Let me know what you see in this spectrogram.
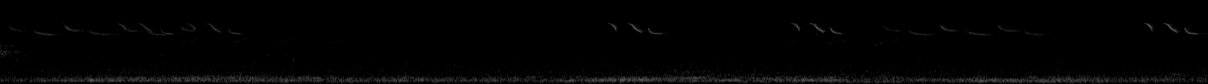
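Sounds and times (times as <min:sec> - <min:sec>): songbird calling: 0:00.0 - 0:03.7, 0:06.1 - 0:06.8, 0:07.7 - 0:12.0.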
